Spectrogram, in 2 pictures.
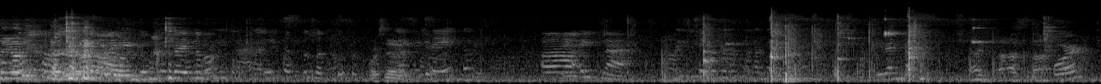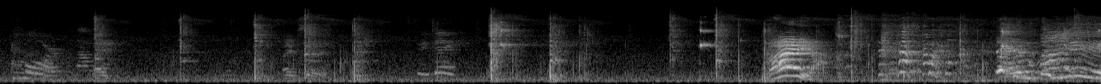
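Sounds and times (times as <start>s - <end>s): people talking: 0.0s - 9.3s, 18.7s - 22.0s.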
